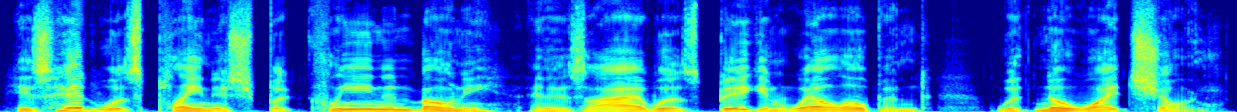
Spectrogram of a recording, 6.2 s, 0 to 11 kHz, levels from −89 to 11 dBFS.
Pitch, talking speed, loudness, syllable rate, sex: 115 Hz, 195 wpm, -19 LUFS, 4.7 syllables/s, male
